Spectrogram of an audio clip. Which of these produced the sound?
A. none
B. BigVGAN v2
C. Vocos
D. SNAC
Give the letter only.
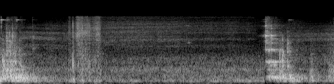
B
